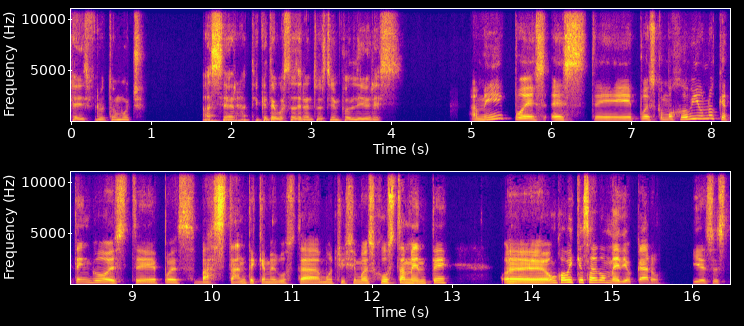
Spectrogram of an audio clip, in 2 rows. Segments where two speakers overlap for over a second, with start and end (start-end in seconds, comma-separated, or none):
none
